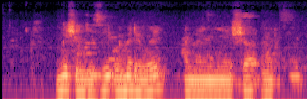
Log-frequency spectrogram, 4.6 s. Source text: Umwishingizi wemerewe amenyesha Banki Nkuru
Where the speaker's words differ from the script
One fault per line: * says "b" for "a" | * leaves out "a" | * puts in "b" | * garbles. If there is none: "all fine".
* leaves out "Banki"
